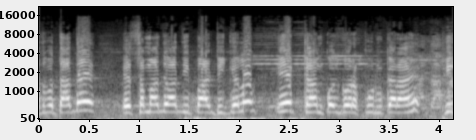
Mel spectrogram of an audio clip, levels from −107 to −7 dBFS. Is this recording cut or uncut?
uncut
